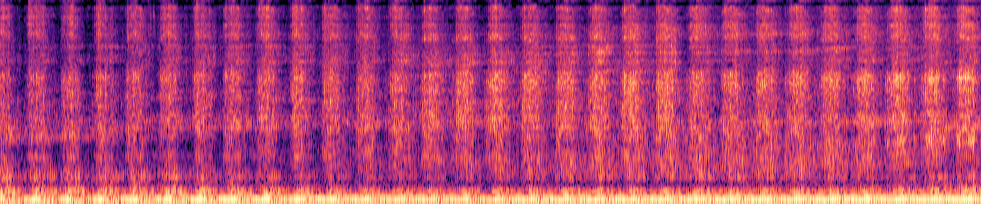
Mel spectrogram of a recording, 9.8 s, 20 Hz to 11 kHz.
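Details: 1973 Ford F700 truck, old worn 6-liter, cold and still on high idle while warming up: steady diesel clatter with an even rumble and a low rhythmic chug; a normal cold idle.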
